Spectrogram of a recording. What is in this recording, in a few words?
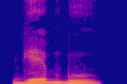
"ಗೆಬ್ಬು", Kannada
